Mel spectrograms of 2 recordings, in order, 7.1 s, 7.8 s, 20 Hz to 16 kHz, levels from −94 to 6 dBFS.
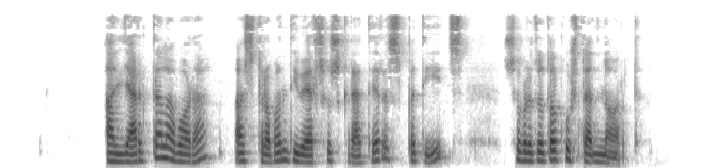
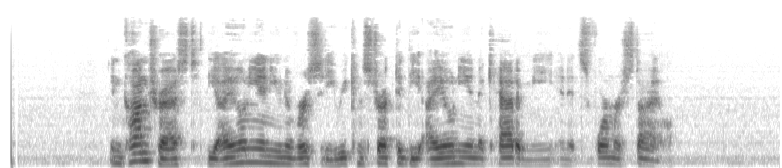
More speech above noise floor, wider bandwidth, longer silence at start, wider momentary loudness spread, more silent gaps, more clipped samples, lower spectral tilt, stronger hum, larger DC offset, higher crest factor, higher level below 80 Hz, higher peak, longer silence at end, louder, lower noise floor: first, over 65 dB vs 38 dB; about the same, 11.5 kHz vs 10.5 kHz; about the same, 1.05 s vs 1.1 s; second, 9 LU vs 14 LU; neither; neither; about the same, -4.5 dB/octave vs -5 dB/octave; neither; neither; about the same, 20 dB vs 20 dB; about the same, -78 dBFS vs -82 dBFS; first, -6 dBFS vs -12 dBFS; second, 0.75 s vs 1.15 s; first, -26 LUFS vs -29 LUFS; first, under -90 dBFS vs -67 dBFS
